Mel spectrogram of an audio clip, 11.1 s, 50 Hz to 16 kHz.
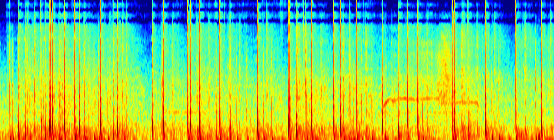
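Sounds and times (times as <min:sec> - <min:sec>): fireworks bangs and crackles: 0:00.0 - 0:11.0
faint fireworks whistle: 0:02.5 - 0:11.0.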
